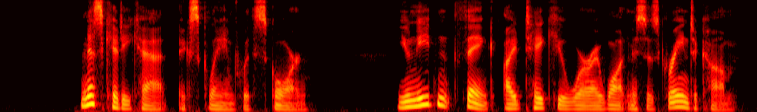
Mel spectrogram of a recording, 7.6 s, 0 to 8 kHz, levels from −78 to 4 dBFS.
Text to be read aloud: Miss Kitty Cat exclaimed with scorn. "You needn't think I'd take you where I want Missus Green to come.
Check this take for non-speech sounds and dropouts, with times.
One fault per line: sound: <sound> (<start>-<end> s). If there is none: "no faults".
no faults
